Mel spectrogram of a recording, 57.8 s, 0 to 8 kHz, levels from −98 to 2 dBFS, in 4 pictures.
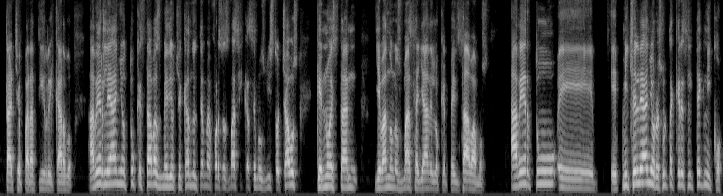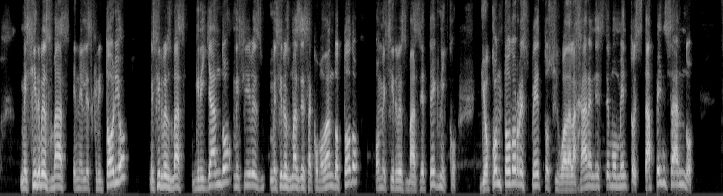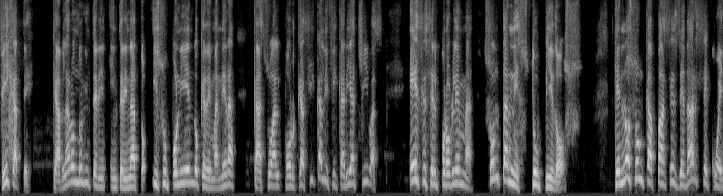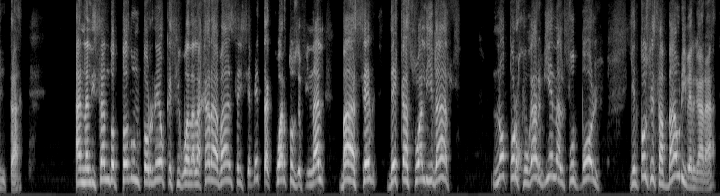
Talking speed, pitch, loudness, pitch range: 145 wpm, 185 Hz, -25 LUFS, 150-230 Hz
